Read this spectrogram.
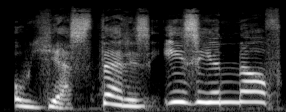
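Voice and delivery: bright-eyed eagerness, pitch leaping up; delighted cry. A narrator's reading. Princess relieved they need not part, delighted cry. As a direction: jump high on "easy enough". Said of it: "cried the princess".

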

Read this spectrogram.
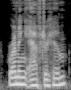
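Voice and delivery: plain reading voice

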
